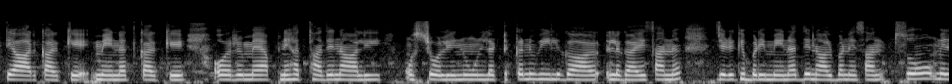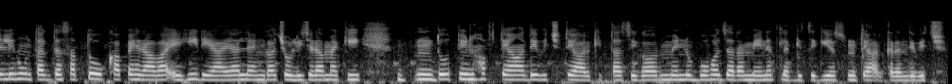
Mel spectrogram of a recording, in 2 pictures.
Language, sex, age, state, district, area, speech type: Punjabi, female, 18-30, Punjab, Gurdaspur, urban, spontaneous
